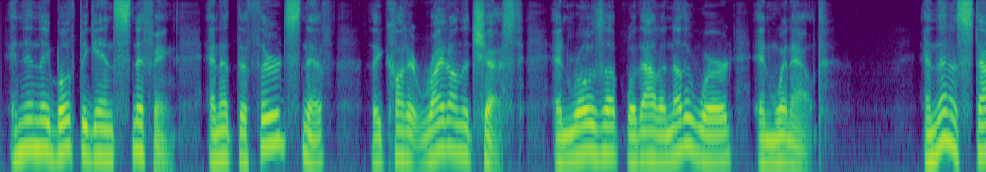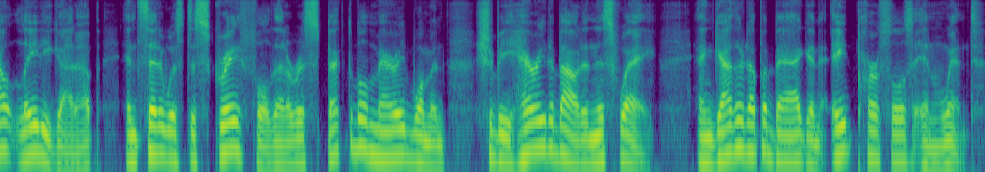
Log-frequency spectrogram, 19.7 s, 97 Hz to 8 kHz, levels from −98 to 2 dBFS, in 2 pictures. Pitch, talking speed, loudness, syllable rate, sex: 135 Hz, 185 wpm, -18 LUFS, 4.9 syllables/s, male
